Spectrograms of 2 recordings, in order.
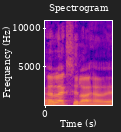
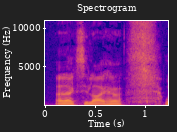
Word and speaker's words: Alexi Laiho: Yeah, and I, God love me, I presume it's pronounced Alexi Laiho, is it? – Yes. – How do you say it? Laiho. – Alexi Laiho. Yeah. – Alexi Laiho.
